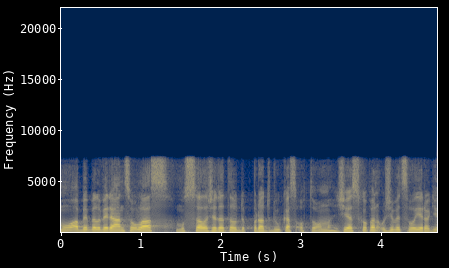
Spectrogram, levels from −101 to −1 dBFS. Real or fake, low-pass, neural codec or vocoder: fake; 7.2 kHz; codec, 24 kHz, 0.9 kbps, DualCodec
